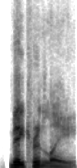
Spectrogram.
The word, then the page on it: matronly: American English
